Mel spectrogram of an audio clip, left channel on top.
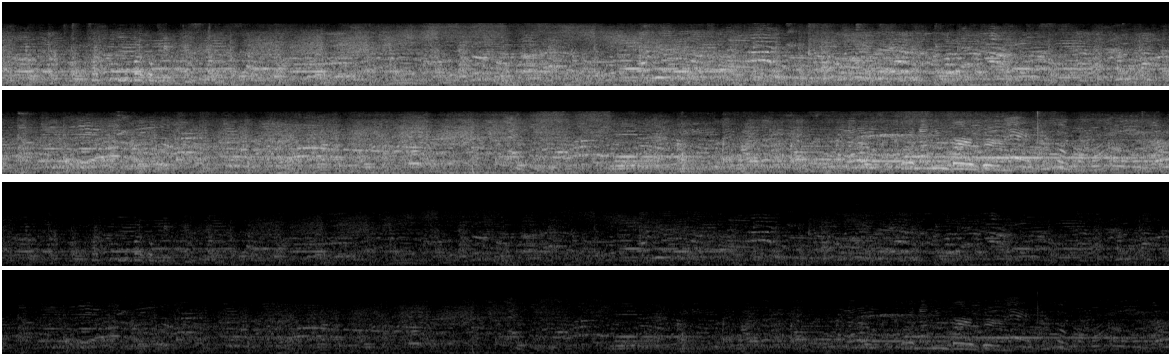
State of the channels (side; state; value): right; quieter; 26.0 dB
